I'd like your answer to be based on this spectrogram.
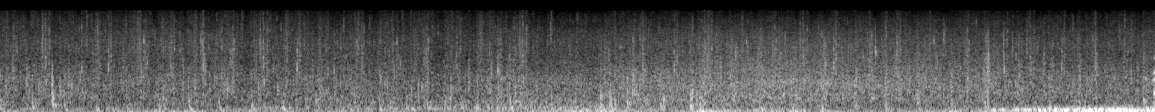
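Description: Rain falling in the video game Hunt: Showdown, a steady dense patter of drops, fairly faint and unbroken, with a low rumble growing near the end.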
